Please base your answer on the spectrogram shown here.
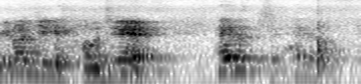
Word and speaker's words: Hz: 헤르츠. HZ라고 쓰고 이거 헤르츠라고 읽어. 헤르츠. 그럼 만약에 자 5헤르츠 하면 1초에 5번 진동했다는 뜻이 되는 거예요.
